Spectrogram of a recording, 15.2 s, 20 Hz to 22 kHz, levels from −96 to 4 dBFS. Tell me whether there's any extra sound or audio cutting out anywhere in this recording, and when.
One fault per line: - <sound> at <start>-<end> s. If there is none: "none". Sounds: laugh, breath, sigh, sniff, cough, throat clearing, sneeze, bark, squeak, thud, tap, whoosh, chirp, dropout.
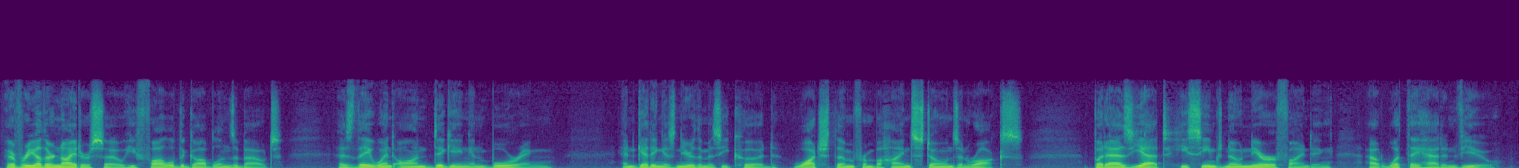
none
